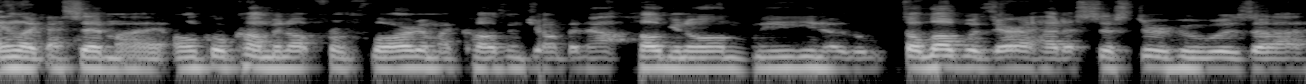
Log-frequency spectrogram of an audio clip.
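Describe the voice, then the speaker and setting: Talking at a very fast pace with a Philadelphia accent, a man uses a fairly high pitch and monotone, flat intonation. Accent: Philadelphia-area American. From Pennsylvania, Delaware County near Philadelphia. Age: 30s. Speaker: recovering addict telling life story. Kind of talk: personal testimony. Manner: conversational with frequent fillers.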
